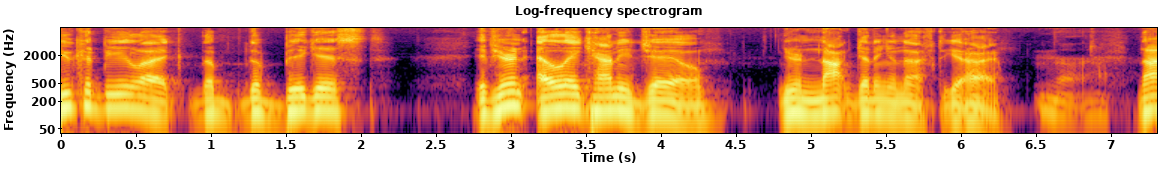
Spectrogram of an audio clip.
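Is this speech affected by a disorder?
No.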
